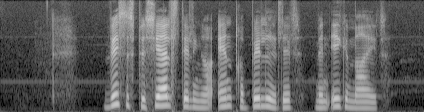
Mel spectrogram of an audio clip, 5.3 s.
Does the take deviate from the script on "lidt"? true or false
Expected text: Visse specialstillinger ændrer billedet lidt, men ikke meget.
false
